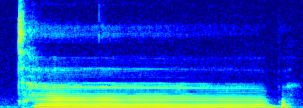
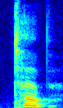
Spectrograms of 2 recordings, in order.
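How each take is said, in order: First: The sounds are stretched out slowly one by one. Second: The sounds are blended quickly into one word. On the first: "Let's tap and stretch" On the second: "Say it fast like a word"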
